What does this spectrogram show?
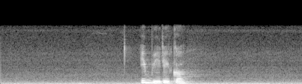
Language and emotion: Russian, neutral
